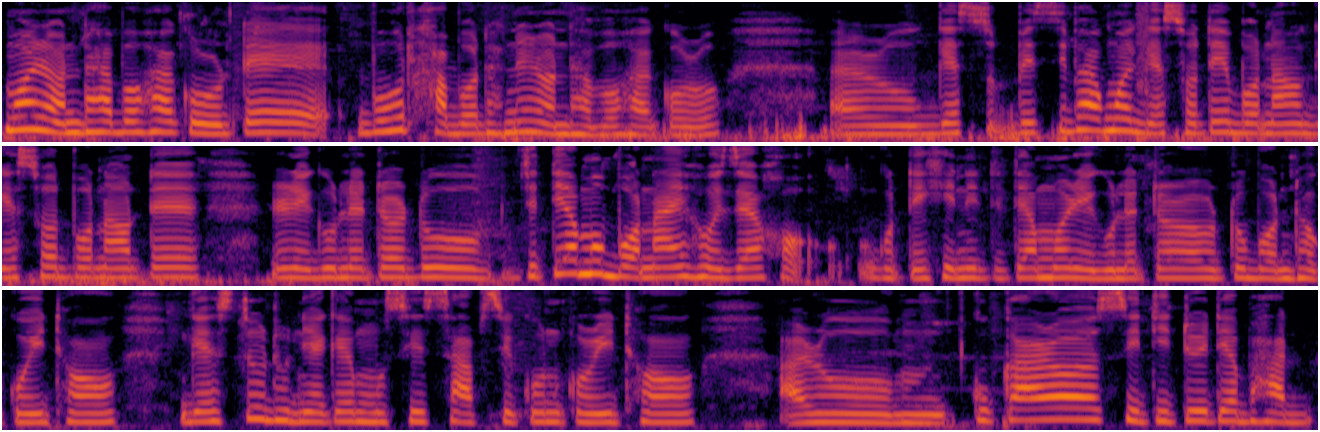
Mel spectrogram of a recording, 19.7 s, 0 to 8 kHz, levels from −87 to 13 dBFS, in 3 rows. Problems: background sounds at intervals, background conversations at intervals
